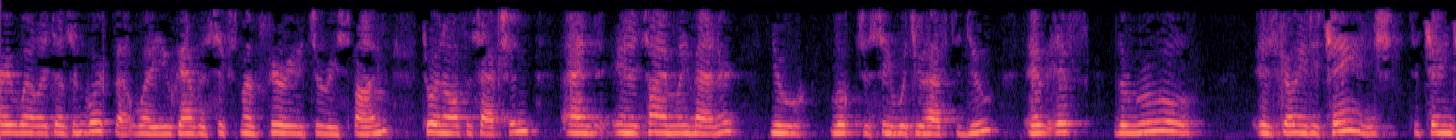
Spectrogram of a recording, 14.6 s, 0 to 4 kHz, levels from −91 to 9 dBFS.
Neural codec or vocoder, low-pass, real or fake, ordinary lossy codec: none; 3.6 kHz; real; MP3, 24 kbps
